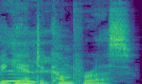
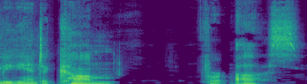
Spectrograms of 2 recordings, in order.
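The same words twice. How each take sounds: First: It is read in a plain, non-suggestive way. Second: It is read in a suggestive, innuendo-laden way. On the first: It simply describes a threatening approach. The speaker calls it right. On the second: It hints at a sexual double meaning. The speaker calls it wrong.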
